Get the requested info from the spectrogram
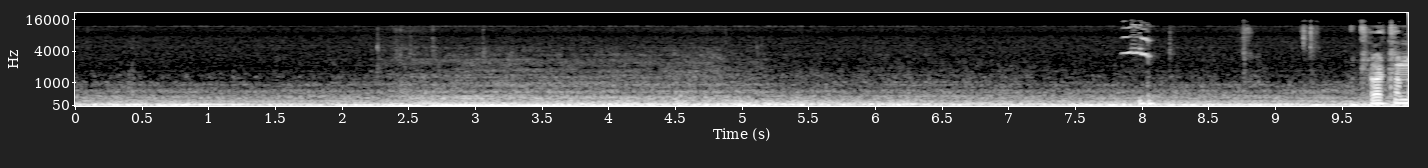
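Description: Low, steady cabin rumble of a car's engine and road noise, heard from inside the car as it creeps along in slow traffic.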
